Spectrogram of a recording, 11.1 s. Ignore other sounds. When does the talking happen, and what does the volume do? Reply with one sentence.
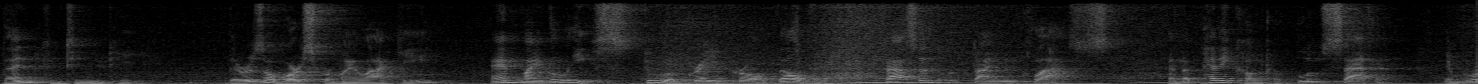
You can hear the talking from 0.0 to 11.0 s, at a steady volume.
